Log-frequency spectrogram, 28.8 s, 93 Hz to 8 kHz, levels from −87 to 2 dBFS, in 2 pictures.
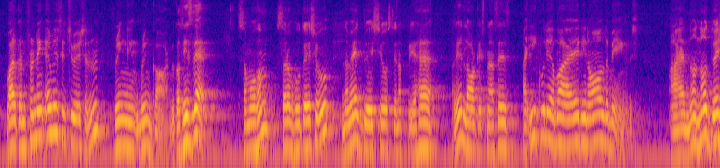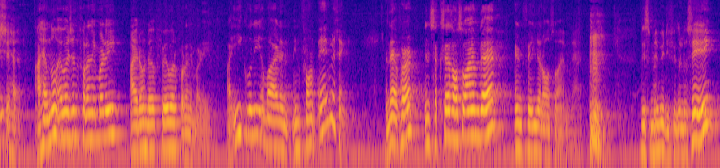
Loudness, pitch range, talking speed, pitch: -18 LUFS, 130-185 Hz, 145 wpm, 150 Hz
